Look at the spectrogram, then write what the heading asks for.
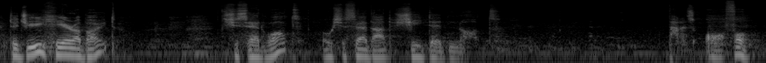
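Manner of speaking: scandalised gossip, sliding into a hushed aside; gossiping voices. Acted. Preacher acts out churchgoers swapping gossip, hushed and scandalised. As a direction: gasp and gossip like church busybodies.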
